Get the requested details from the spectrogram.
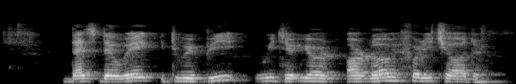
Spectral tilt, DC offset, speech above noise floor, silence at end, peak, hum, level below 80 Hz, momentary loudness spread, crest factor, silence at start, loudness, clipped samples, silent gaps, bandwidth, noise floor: -6.5 dB/octave; under 0.1%; 29 dB; 0.15 s; -2 dBFS; none; -60 dBFS; 9 LU; 16 dB; 0.65 s; -18 LUFS; under 0.1%; none; 7.4 kHz; -47 dBFS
